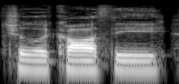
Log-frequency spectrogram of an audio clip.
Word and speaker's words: Chillicothe: it's so nice hearing someone not from Ohio pronouncing Chillicothe correctly like Chillicothe most people's oh yeah well you know I'm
